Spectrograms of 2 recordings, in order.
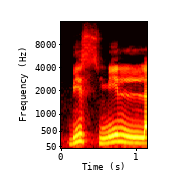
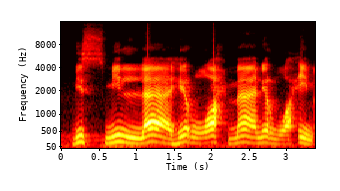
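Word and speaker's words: بسم الله الرحمن الرحيم: itu tidak sepanjang itu atau contonya lagi bismill itu salah itu terlalu panjang jadi cara membaca yang benar adalah Bismillahirahmanirahim atau ibrimu jadi lebih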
